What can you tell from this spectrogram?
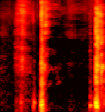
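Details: Adult man recovering from pneumonia, who mentions wheezing, coughs.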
